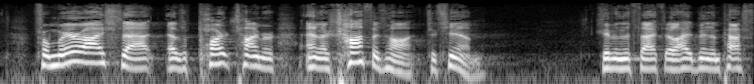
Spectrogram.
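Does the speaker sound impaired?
Yes: tongue cancer, jaw reconstruction, osteonecrosis of jaw after radiation; radiation-treated tongue cancer, jaw transplant in Miami, mandible bone graft, titanium implants.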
